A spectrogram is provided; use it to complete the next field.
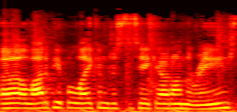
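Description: There is light background noise. A man does the talking. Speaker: gun shop sales staff. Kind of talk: product demonstration explanation. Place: shop.

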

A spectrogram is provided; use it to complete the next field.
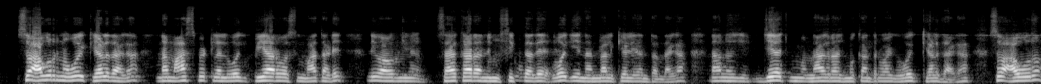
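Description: This man talks in a normal speaking voice, fairly high in pitch, with fairly even intonation. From Karnataka, Chikkaballapur district. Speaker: retired school teacher. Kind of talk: interview.

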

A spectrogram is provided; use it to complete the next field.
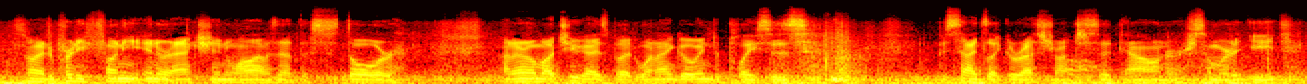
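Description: Against loud background noise, a man talks at a very fast pace, the sound dry with no echo. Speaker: bike commuter vlogger. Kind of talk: casual vlog chat. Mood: amused, smiling storyteller. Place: bicycle. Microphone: phone near.

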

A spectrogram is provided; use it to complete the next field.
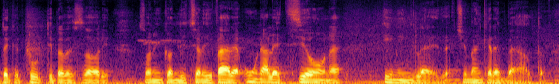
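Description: A man with a very deep, low voice talks over light background noise. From Sicily. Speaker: school principal; guest. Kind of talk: TV talk show discussion. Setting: studio. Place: studio. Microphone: lapel.

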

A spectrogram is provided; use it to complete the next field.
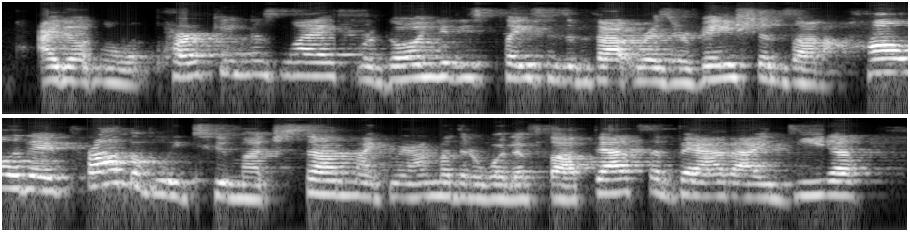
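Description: Speech comes at a moderate pace with ordinary pitch variation. The background is quiet, though room echo is audible. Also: woman. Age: middle-aged. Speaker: dating blogger and author. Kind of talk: casual talk to camera. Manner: humorous, kind. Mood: warm, humorous. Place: home room. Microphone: webcam.

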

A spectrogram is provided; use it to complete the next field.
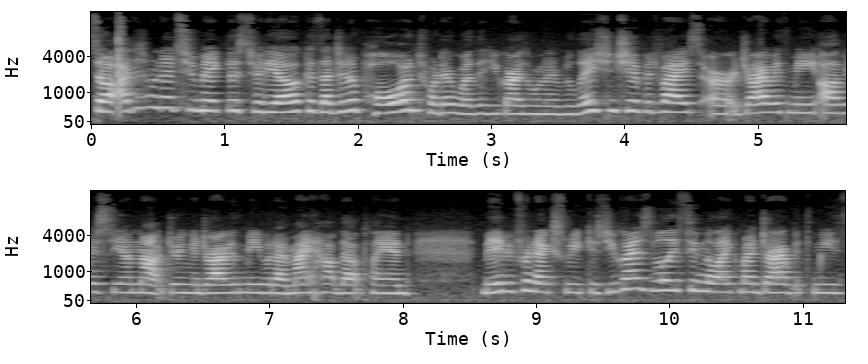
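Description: A woman with an American accent talks at a very fast pace in a high, raised, projected voice. Her tone is bright and sharp, with ordinary pitch variation. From Florida. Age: 20s. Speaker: YouTuber. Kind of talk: casual vlog talk to camera. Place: home room. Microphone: phone near.

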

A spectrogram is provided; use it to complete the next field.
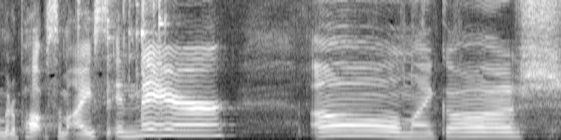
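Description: Over light background noise, a woman with an American accent speaks in an animated tone at a high pitch with ordinary pitch variation. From San Diego, California; California. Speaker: cruise vlogger. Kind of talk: live stream chat. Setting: home live stream. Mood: warm, cheerful. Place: studio.

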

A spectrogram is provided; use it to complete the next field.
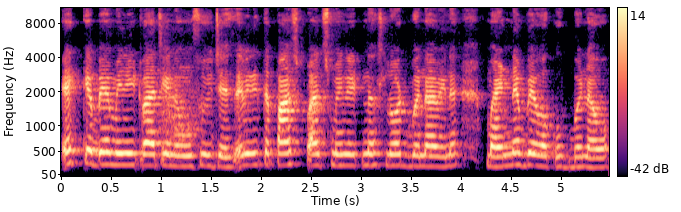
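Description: Her pitch fairly high, a woman speaks in a monotone with flat intonation. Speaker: YouTuber and exam aspirant. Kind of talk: study tips livestream. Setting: live stream. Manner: casual, with frequent filler pauses.

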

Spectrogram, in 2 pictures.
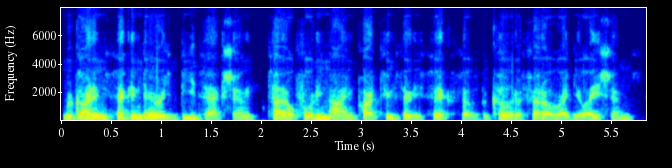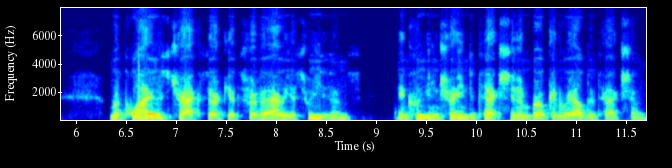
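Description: Here is a man with an unremarkable speaking voice at medium pitch. His pace is moderate and his intonation fairly even. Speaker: signaling engineer. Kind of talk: technical presentation.

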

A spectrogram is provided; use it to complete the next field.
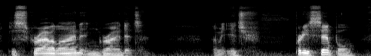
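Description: With ordinary pitch variation and a moderate pace, a man speaks against a quiet background. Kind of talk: tutorial. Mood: relaxed, wrapping up. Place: workshop. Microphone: phone near.

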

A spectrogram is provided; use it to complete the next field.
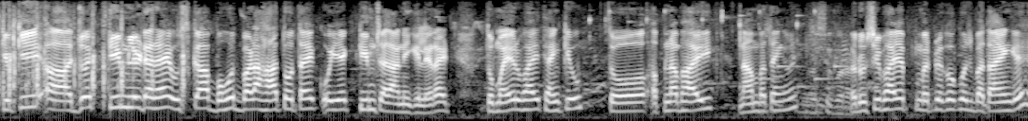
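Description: Over faint background music, a man speaks fairly slowly in a high voice with ordinary pitch variation, very even loudness and a dry sound with no echo. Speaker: vlogger filming a charity event. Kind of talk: casual vlog chat. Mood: warm, appreciative. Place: open country. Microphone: phone near.

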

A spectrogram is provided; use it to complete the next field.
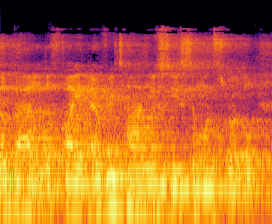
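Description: The speaker's tone is animated and passionate at a fairly quick pace. Strong room echo and light background noise surround the voice. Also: man. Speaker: spoken word performer. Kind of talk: spoken word poetry, a faith-based performance. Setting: stage with audience, team showcase. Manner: animated, rhythmic, passionate delivery with rhymes. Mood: earnest, faith-driven. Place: stage. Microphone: camera far.

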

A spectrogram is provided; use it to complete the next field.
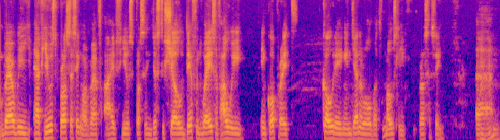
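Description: Over a quiet background, a man talks at a moderate pace with a dark, mellow tone and fairly even intonation, the sound dry with no echo. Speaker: guest. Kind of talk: conference talk intro, casual. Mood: friendly, relaxed. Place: home room. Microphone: video call.

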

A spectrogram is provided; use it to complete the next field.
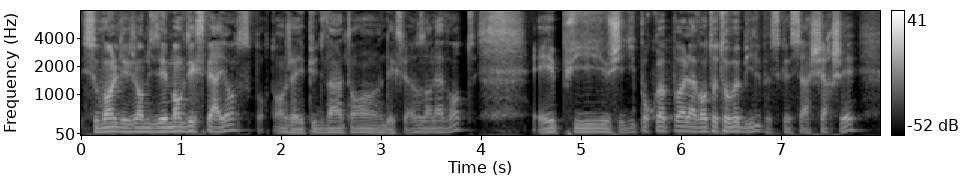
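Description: Over a quiet background, a man speaks at a fairly quick pace with a very deep, low pitch, a dark, mellow tone and ordinary pitch variation. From east-central France. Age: 40s. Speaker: French immigrant, salesperson. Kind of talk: interview. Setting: studio. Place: studio.

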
